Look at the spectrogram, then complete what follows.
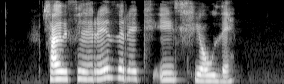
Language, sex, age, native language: Icelandic, female, 8, Icelandic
